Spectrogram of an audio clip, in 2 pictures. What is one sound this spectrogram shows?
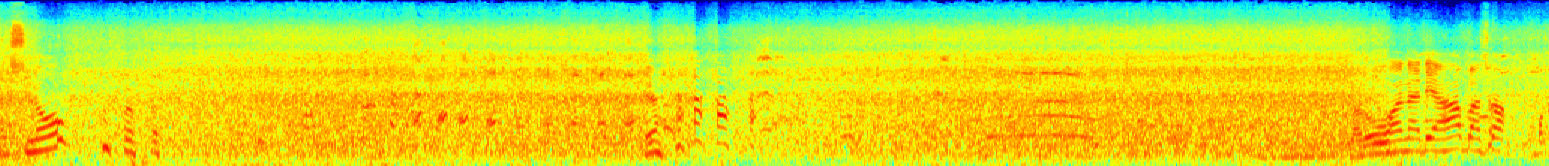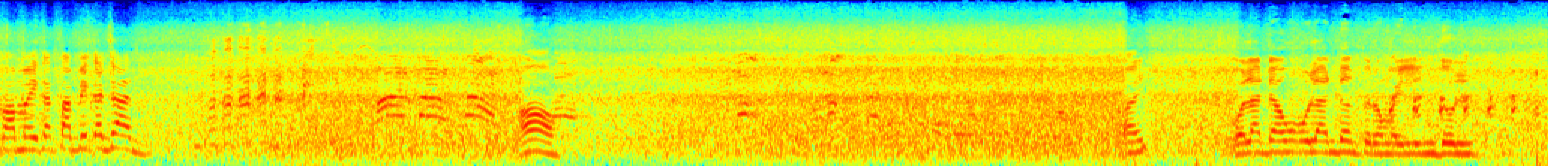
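A woman laughs and talks through a phone's speaker.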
